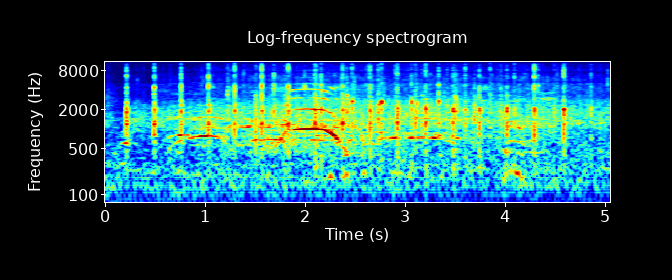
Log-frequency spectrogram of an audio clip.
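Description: Scattered audience clapping breaks out in short bursts, fairly faint and mixed with crowd murmur, while a person talks over it with rising tones.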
